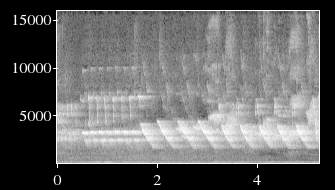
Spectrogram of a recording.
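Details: Canary chorus in a bird room to encourage males to sing: a long steady whistled tone, then a series of descending sweeping rolls repeated about every half second, over a constant low electrical hum.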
